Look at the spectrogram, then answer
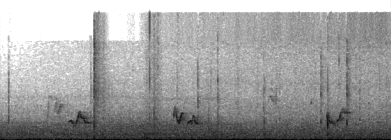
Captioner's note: bird chirping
